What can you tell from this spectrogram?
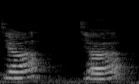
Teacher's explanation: जीभ जो है ऊपर की तरफ को मुड़ रही है ना, तो ऊपर के हिस्से को स्पर्श कर रही है, इसीलिए यह तालु स्थान इसको दिया गया है।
